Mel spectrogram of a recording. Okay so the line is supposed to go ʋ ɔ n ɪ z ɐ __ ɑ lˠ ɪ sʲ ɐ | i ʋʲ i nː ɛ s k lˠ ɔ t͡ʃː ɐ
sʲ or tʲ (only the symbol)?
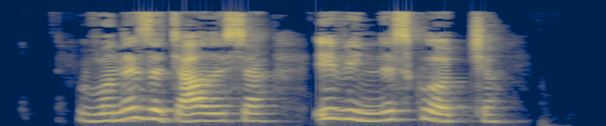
tʲ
